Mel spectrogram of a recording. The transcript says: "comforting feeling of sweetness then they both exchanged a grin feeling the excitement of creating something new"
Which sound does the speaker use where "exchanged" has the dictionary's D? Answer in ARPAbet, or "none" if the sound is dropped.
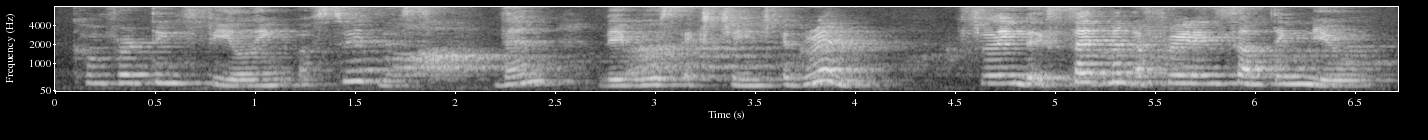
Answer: none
